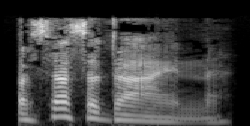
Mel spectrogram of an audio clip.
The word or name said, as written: acesodyne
